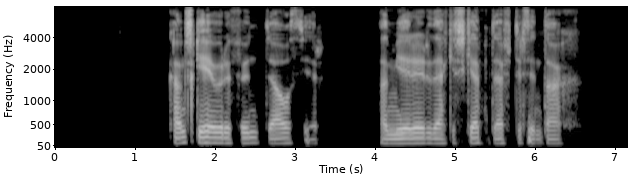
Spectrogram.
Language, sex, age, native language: Icelandic, male, 30-39, Icelandic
